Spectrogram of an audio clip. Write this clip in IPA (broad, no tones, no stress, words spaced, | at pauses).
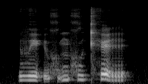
veʔḛxʷḭm xʷikʰɛr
